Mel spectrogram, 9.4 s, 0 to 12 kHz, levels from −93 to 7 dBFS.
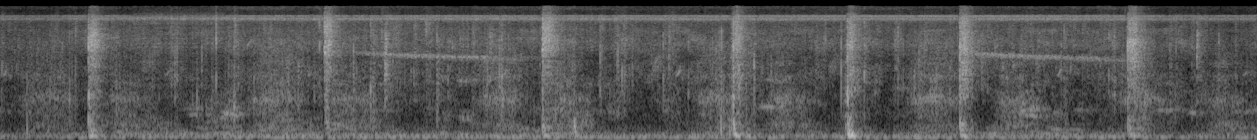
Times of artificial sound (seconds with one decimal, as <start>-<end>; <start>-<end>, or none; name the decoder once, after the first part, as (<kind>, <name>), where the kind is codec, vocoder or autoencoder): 1.0-1.7 (autoencoder, DAC-VAE)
